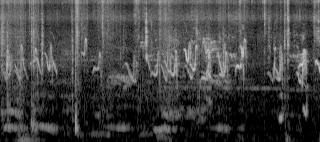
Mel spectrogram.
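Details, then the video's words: Francolin (teetar) chicks while feeding: a dense scatter of short, high, thin peeps in overlapping bursts, with soft lower clucks and occasional tapping or knocking sounds. "calling bird teetar chicks,irani francolin chicks feed"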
